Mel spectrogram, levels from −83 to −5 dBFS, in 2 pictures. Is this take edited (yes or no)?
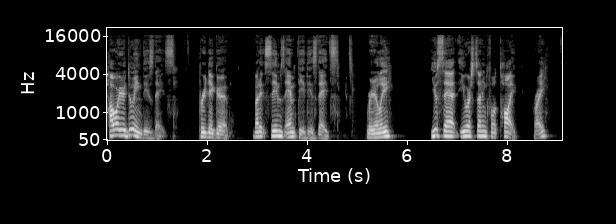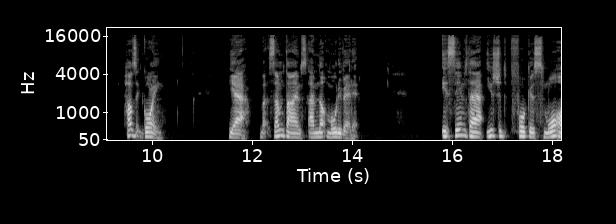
no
